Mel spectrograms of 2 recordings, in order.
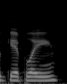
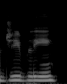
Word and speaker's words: Ghibli: Yeah, and obviously Studio Ghibli. Or Ghibli, they pronounce it.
